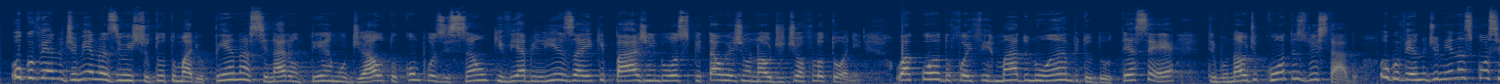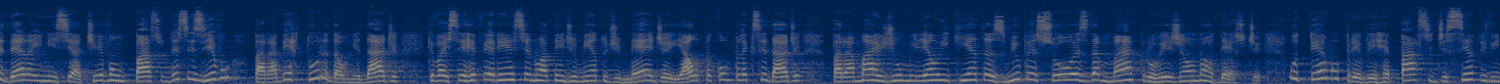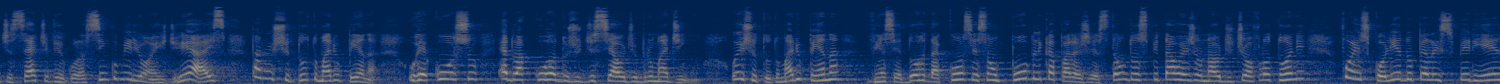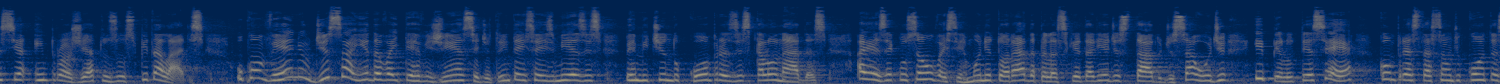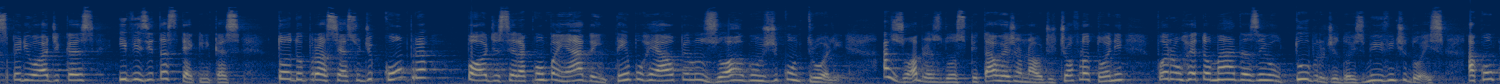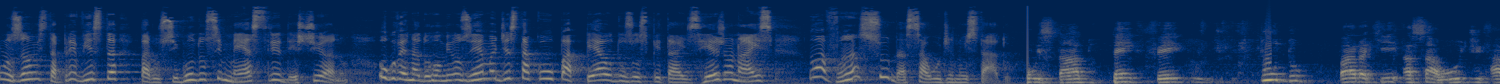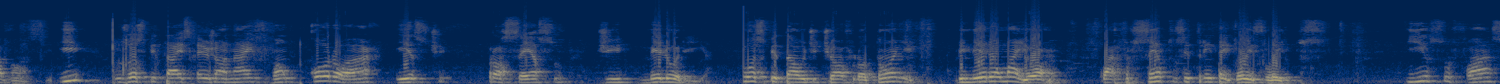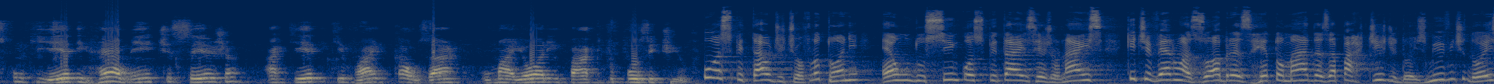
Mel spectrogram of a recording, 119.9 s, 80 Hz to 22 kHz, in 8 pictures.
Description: Convênio de R$ 127,5 milhões garante agilidade, transparência e início da operação de 427 leitos na macrorregião de Saúde Nordeste. Ouça matéria de rádio.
